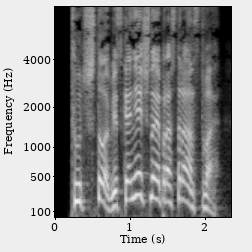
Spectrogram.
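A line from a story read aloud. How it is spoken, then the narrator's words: Desperate exclamation. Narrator (Russian): В отчаянии воскликнул Ниэль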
